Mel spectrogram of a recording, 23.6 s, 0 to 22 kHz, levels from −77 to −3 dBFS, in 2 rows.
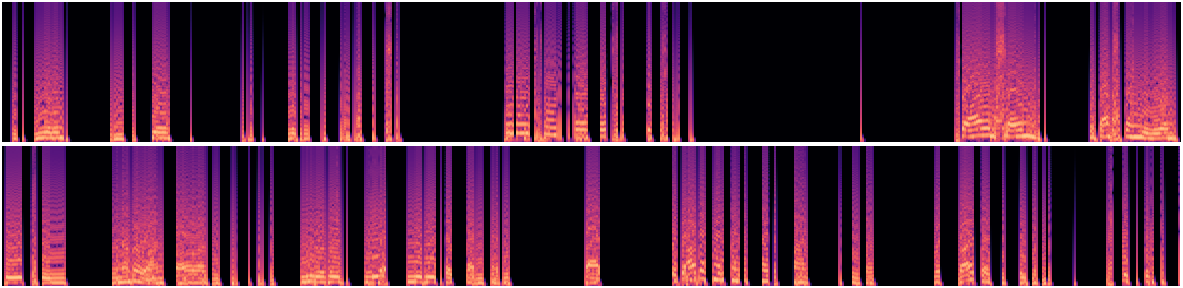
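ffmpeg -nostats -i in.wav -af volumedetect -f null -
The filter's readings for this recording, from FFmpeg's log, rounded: mean_volume: -18.7 dB
max_volume: -3.2 dB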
